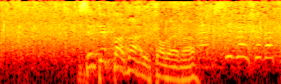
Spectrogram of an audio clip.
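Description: A man speaks loudly into a microphone.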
